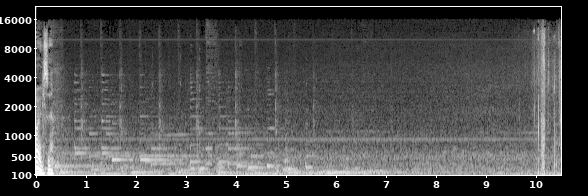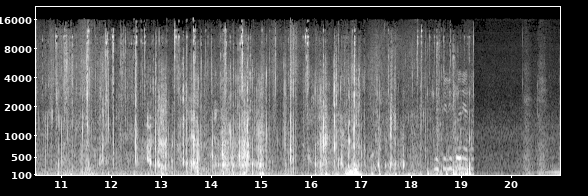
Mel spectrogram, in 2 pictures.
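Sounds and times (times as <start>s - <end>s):
speech: 0.0s - 0.5s
horses moving with hooves clattering: 9.7s - 19.3s
shuffling of horses: 9.8s - 19.3s.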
